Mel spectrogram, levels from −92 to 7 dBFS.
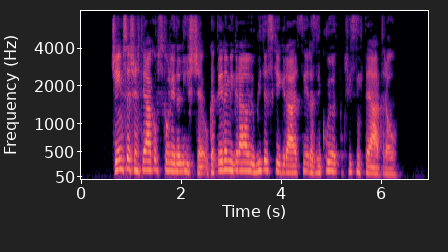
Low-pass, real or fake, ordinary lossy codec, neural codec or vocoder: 7.2 kHz; fake; none; vocoder, 22.05 kHz, 80 mel bands, Vocos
